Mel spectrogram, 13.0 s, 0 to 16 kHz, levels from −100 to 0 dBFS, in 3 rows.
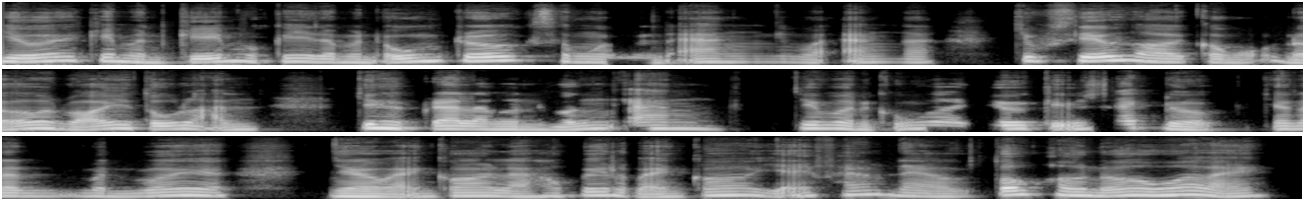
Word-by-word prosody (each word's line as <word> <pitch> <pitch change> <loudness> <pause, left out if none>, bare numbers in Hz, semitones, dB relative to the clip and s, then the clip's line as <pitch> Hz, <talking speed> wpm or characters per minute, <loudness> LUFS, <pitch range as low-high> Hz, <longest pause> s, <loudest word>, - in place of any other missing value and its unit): dưới 160 +5 +3
cái 175 - 0
mình 130 -6 -1
kiếm 135 +8 +1
một 160 - -1
cái 150 0 0
gì 140 - +1
đó 135 - +1
mình 125 -2 -2
uống 150 +6 +2
trước, 185 +3 +4
xong 155 -7 -4
rồi 125 -1 -3
mình 115 -1 -10
ăn 135 +3 -3
nhưng 135 - -13
mà 120 - -5
ăn, 130 0 -4
a, 125 -1 -6 0.3
chút 180 - 0
xíu 185 +3 +7
thôi, 150 -7 +2
còn 130 -2 -3
một 120 - -8
nửa 145 - +2
mình 160 -1 +3
bỏ - - +2
vô 165 - +3
tủ 135 -2 +2
lạnh, 115 -6 -2 0.3
chứ 175 - +4
thật 165 -1 +5
ra 140 -1 +5
là 130 -2 +3
mình 120 -1 -1
vẫn 135 +8 0
ăn, 150 -3 -1 0.2
chứ 160 -1 +1
mình 150 -5 +1
cũng, 150 - -5
ơ, 160 - -3 0.2
chưa 150 - +4
kiểm - - 0
soát 180 -1 -4
được. 110 -4 0
Cho 135 - -2
nên 130 -2 -1
mình 130 -3 -4
mới, 150 +6 +1
a, 145 - -1 0.3
nhờ 120 -2 +3
bạn 115 +1 -1
coi 140 +3 0
là 115 -4 -1
hông 130 +3 -5
biết 165 +1 +1
là 150 - -1
bạn 110 -1 -2
có 165 +2 +1
giải 155 - -2
pháp 185 +2 -1
nào 125 -6 -3
tốt 185 +2 +5
hơn 160 -3 +3
nữa 140 - +1
hông 165 0 +4
á 185 - +3
bạn? 130 -4 0
140 Hz, 315 wpm, -23 LUFS, 125-160 Hz, 0.3 s, xíu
